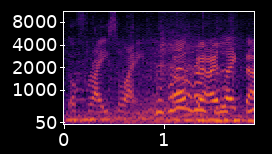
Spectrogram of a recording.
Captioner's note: laughs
